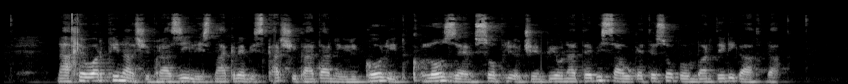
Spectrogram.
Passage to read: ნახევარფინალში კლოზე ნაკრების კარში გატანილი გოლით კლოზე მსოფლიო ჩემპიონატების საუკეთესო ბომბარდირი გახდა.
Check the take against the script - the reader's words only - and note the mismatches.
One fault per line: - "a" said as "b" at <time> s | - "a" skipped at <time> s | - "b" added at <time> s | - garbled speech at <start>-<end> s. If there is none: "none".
- "კლოზე" said as "ბრაზილიის" at 1.6 s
